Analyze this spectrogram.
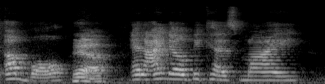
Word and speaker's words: Humboldt: He goes, why do we pronounce it humble? Because there's a freaking H there. But it is humble.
